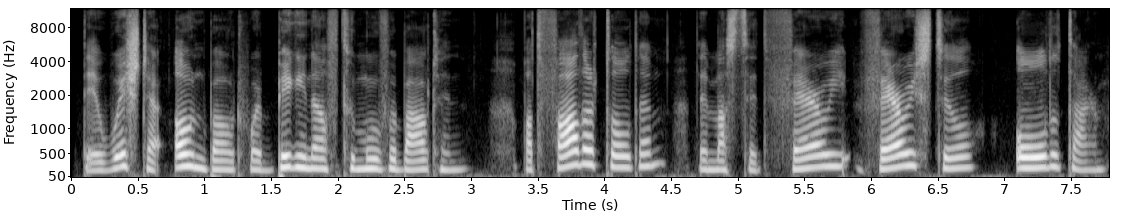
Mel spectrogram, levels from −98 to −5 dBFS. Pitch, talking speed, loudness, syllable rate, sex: 205 Hz, 195 wpm, -19 LUFS, 4.7 syllables/s, female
